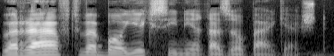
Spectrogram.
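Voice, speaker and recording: A young adult man reading a literary story aloud in a calm, soft-spoken and reflective manner. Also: medium pitch, creaky, no echo. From Iran. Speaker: narrator.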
